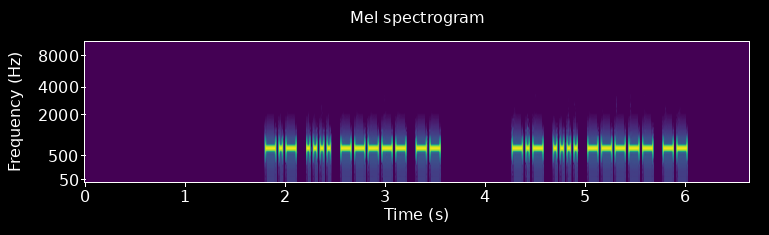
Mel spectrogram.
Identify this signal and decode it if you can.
Morse code, heard as a keyed tone, about 34 wpm, 700 Hz. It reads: KH0M KH0M
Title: USA Call Signs - 4 Characters - Repeated 2x - 35wpm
